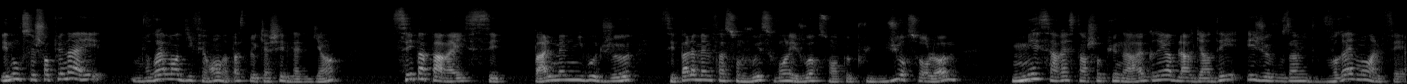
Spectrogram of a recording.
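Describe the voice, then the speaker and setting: Pitched high, a man speaks at a fairly quick pace with lively intonation. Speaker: YouTuber, amateur footballer; YouTuber. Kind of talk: explainer video monologue; explainer vlog talk. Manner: casual, filler-heavy. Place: home room. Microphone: lapel.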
